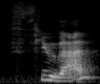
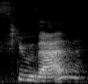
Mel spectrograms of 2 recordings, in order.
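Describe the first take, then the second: First: The word begins with a lisped th sound. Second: The same.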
